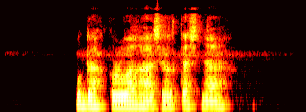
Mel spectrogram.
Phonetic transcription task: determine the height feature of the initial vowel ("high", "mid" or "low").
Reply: high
